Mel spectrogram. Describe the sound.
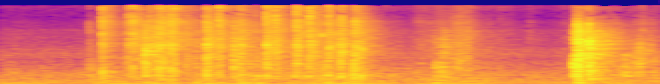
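Papery riffling of a tarot deck being split and shuffled: a dense, rapid flutter of card edges for about a second and a half, a softer short riffle, then a sharper final snap of the cards.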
